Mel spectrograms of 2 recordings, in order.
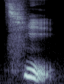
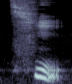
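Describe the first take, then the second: Both takes have the same delivery.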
